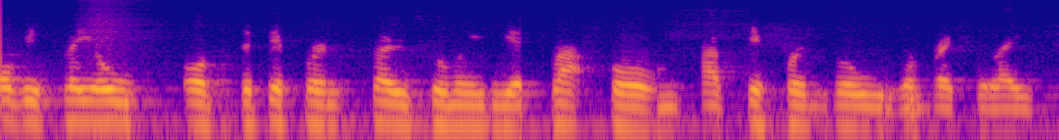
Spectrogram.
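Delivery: echoey, distant audio; sounding like in a cave. Real, not acted. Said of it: "He's, he's in a cave".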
